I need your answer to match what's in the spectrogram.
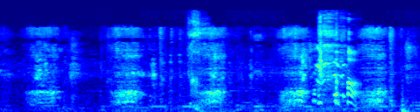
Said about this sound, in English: Somebody put a link to this this dude snoring, and there's a bunch of guys clearly like a frat house, or they're having a house party. Who knows how long ago this was? But their buddy passes out.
